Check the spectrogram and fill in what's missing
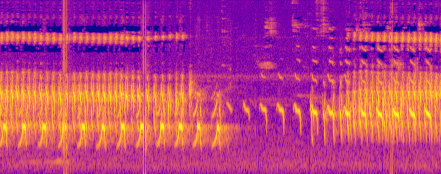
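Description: A trogon gives a steady series of hoarse, hooked notes, about three or four a second, then a quicker chattering run. A thin, high insect-like hiss runs behind.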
